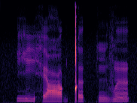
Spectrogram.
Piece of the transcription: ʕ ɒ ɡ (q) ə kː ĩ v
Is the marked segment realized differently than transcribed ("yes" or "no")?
yes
